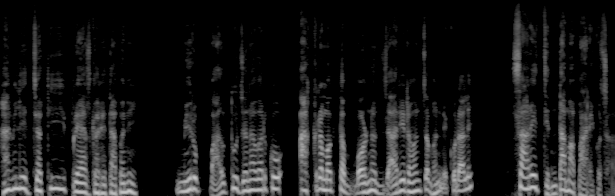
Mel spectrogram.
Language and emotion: Nepali, fearful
